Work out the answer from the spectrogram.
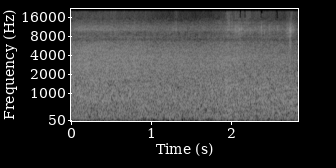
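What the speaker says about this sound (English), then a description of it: "the water is really running past" A stream rushes past a campsite sleeping area in a steady, even hiss of running water, fairly quiet and unbroken, with no other sounds on top.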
